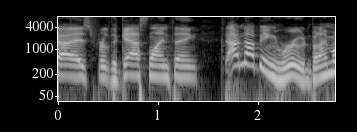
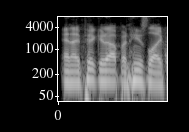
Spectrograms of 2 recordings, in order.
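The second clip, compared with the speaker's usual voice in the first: ordinary talk, nothing marked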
